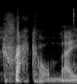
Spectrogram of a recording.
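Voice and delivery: put-on Australian accent. Wrapping up the episode with a catchphrase: put-on Australian accent. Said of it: "I went a bit Australian there".

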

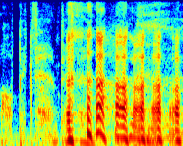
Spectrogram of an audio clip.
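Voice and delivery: very slow, drawn-out whisper under the breath. Retelling what they felt like saying to a rugby opponent: imitating own whisper.

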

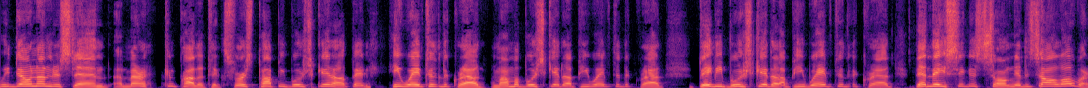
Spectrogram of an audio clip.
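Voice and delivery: clumsy put-on Danish accent. Retelling what the Danish legislators answered Dick Sweat: very bad Danish accent. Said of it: "I'll do a very bad accent".

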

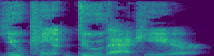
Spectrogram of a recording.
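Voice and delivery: slow, dragged-out yell, like slow motion.

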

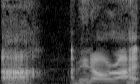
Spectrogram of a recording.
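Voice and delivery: voice of a huge, lumbering giant. Describing a giant who takes your gold and hands over a key: giant's voice. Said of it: "this giant ... And he goes".

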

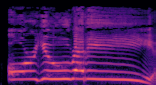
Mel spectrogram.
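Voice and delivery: very high, stretched-out hype-man build-up. On a podcast, asking Cass whether they're ready for the segment, like a hype man. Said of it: "let me do it like a hype man".

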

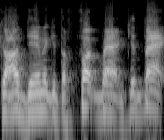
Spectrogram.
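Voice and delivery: acted-out, angry outburst voice. Retelling changing a radiator and cursing: retelling own angry outburst.

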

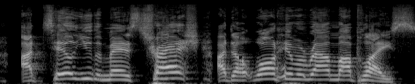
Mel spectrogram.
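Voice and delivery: loud, angry, put-on Southern accent.

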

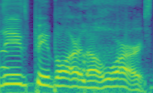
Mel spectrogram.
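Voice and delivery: plain

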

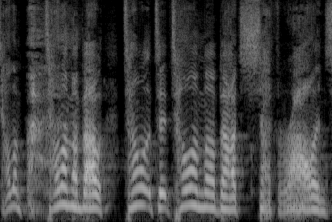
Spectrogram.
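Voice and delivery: fake deep screaming voice. Imitating a boss screaming into a commentator's ear: imitating Vince McMahon's deep voice. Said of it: "in that deep fucking voice or whatever".

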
